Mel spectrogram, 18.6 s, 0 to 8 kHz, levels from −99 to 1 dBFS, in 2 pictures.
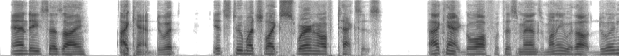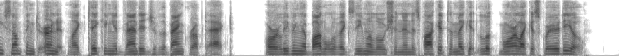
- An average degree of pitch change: No, narrow, 2.2 semitones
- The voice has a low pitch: Yes, low, 130 Hz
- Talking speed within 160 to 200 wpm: Yes, average, 175 wpm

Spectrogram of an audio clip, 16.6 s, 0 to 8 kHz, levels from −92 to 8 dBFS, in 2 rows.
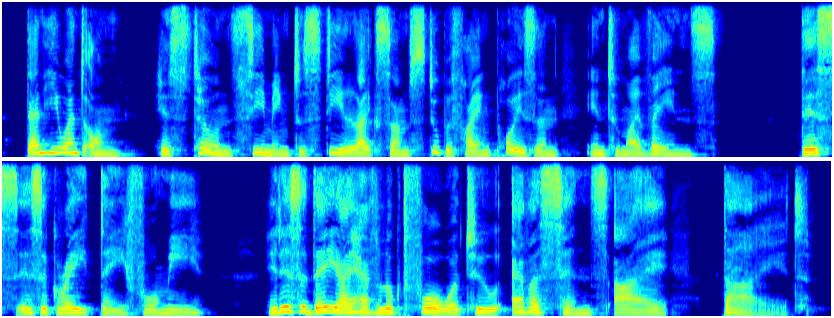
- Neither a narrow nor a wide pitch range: Yes, average, 3.4 semitones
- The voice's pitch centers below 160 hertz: No, high, 200 Hz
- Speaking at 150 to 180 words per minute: No, slow, 135 wpm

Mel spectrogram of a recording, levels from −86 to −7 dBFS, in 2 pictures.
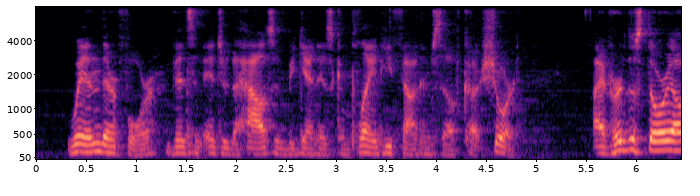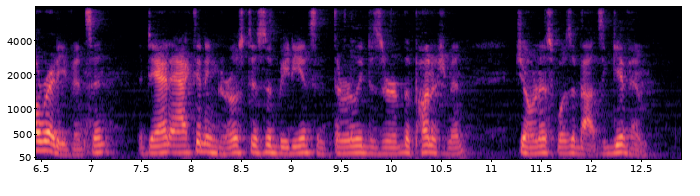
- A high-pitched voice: No, low, 130 Hz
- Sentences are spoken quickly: No, average, 175 wpm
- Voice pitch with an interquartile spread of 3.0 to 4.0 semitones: Yes, average, 3.3 semitones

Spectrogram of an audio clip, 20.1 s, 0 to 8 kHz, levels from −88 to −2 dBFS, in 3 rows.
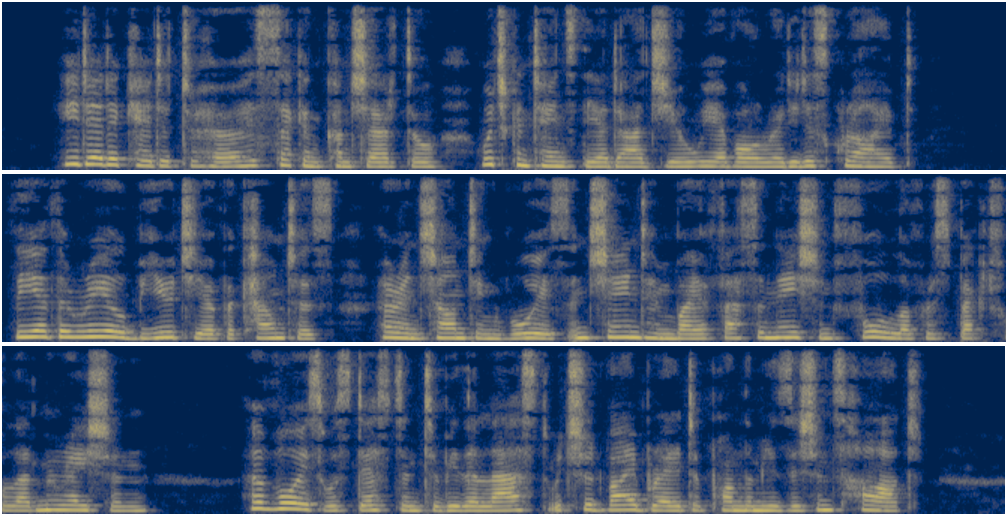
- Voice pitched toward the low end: No, high, 215 Hz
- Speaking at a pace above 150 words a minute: No, average, 145 wpm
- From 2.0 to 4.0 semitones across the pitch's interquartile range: Yes, narrow, 2.4 semitones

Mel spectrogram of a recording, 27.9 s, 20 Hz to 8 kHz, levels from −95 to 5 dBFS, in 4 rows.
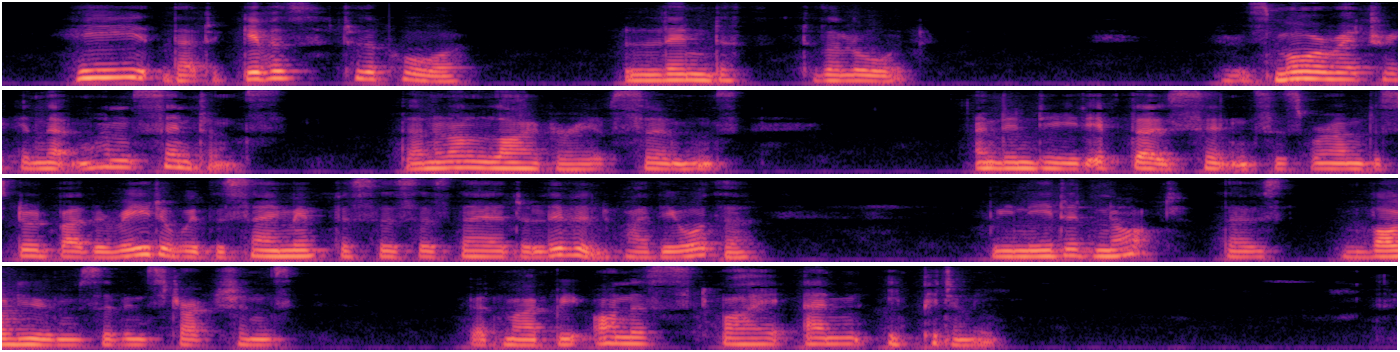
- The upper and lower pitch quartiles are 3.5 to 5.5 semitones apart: No, average, 2.7 semitones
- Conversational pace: No, slow, 125 wpm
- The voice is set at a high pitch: No, medium, 155 Hz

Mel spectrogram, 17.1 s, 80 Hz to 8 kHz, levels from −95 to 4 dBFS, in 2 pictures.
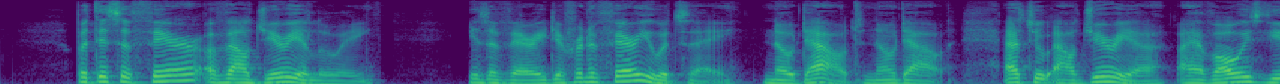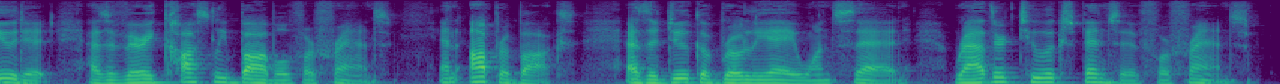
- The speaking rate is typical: Yes, average, 170 wpm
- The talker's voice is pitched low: Yes, low, 125 Hz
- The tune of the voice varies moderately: Yes, average, 4.9 semitones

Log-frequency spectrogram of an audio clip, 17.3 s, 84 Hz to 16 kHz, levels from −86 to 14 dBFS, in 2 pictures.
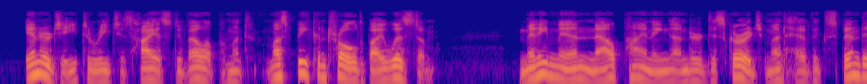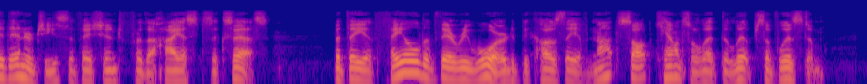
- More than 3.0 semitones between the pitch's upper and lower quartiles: Yes, average, 5.0 semitones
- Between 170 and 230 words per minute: No, average, 150 wpm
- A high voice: No, low, 115 Hz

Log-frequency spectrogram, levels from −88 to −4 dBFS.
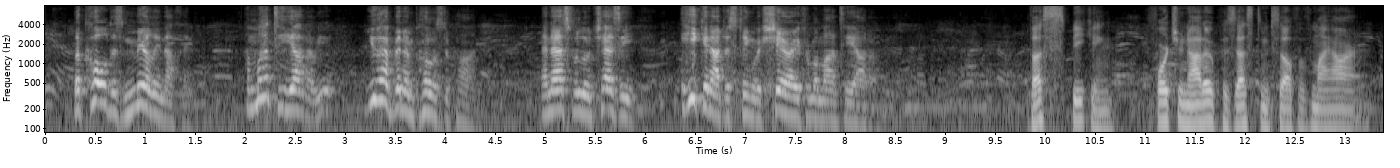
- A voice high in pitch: No, medium, 145 Hz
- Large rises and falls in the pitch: Yes, wide, 8.8 semitones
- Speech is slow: Yes, slow, 130 wpm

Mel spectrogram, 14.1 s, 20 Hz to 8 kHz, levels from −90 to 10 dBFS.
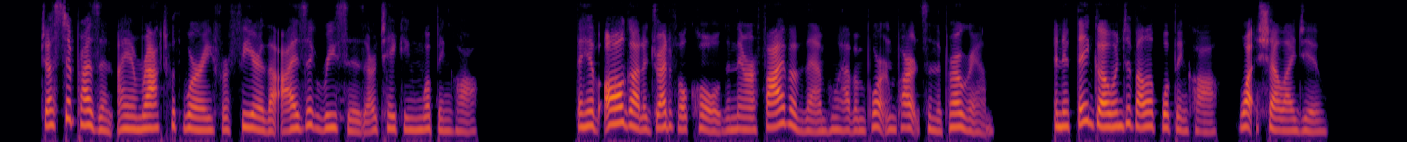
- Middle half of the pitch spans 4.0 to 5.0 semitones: Yes, average, 4.4 semitones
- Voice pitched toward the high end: Yes, high, 220 Hz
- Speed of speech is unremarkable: No, fast, 210 wpm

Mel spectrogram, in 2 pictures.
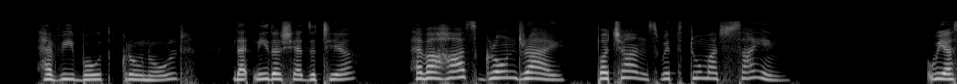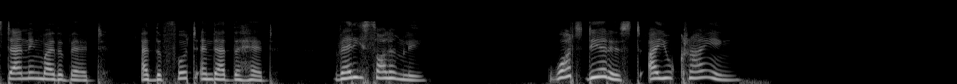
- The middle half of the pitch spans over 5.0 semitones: No, average, 4.2 semitones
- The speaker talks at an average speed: No, slow, 120 wpm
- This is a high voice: Yes, very high, 250 Hz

